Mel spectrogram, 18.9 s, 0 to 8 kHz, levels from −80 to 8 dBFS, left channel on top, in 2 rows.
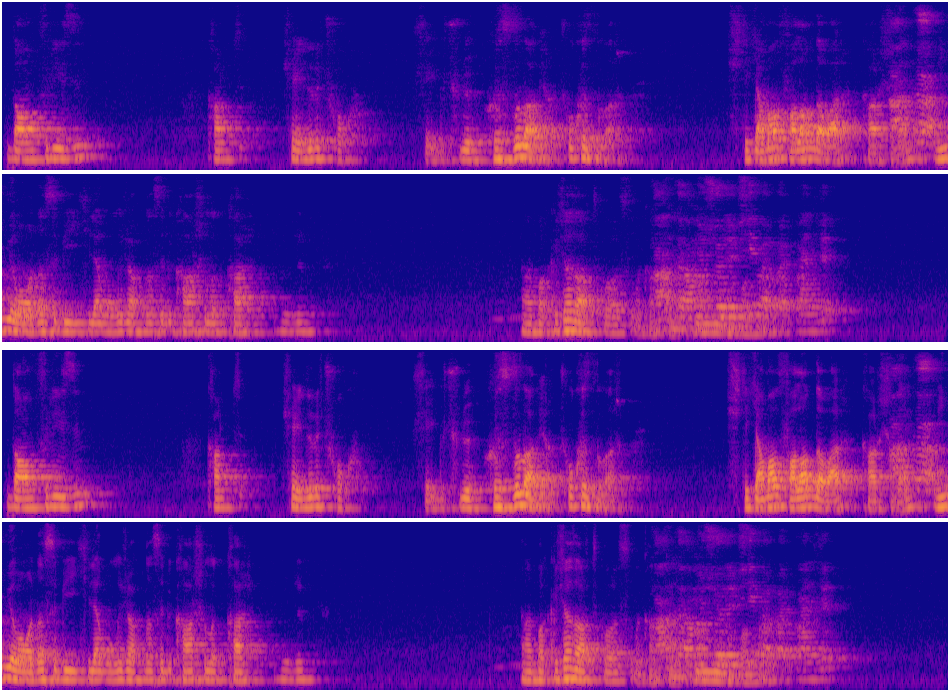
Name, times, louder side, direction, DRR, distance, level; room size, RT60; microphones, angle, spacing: voice 1, 0.0-0.9 2.1-2.2 2.9-3.6 4.2-6.1 7.3-12.5 14.7-17.0, right 2 dB, 30° right, 6 dB, 0.3 m, -22 dB
voice 2, 8.9-9.8 14.3-14.7 15.9-17.7, equal, 10° right, -9 dB, 1.2 m, -30 dB
3.9 x 2.5 x 3.9 m, 0.89 s
head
